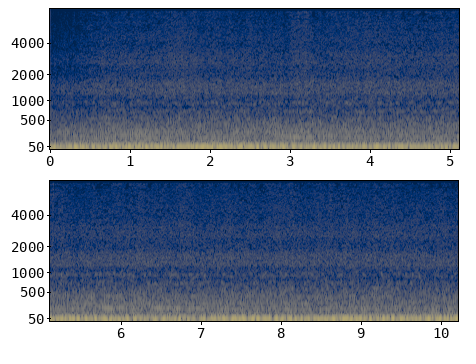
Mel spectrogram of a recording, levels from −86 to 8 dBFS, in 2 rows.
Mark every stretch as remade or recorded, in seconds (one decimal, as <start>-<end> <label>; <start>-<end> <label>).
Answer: 0.0-1.5 recorded; 1.5-2.3 remade; 2.3-10.2 recorded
